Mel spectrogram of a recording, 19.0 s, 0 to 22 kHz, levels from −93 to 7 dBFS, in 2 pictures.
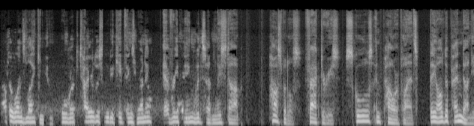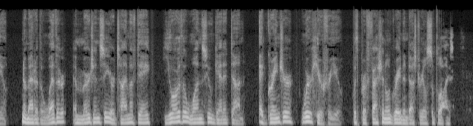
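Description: From 0.0 to 4.29 s the echo canceller, likely confused by both sides talking at once, pulls the talker down with the loudspeaker echo, so the speech dips by roughly 15 dB at its deepest across about three seconds. This is speech suppressed in double talk. Within that stretch, the other side's voice leaking through is likely residual echo the canceller failed to remove: a faint scrap at 1.11 to 1.17 s, about 30 dB down; a strong, nearly speech-level stretch from 2.95 to 3.68 s, about 5 dB down; and a quieter stretch from 4.0 to 4.22 s, about 20 dB down. At 18.34 to 18.57 s the speech again likely drops under double talk, by about 10 dB. From 18.69 to 18.92 s a faint trace of the other side, about 30 dB down, likely leaks through once more.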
